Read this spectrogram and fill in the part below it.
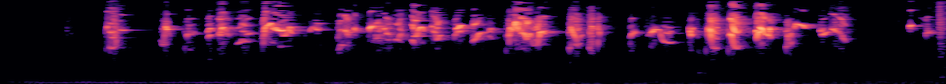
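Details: Young European goldfinch giving its first song, used to defend territory and attract females: a fast, continuous twittering run of bright, tinkling notes and short trills, lasting about four seconds with a brief hum at the start.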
